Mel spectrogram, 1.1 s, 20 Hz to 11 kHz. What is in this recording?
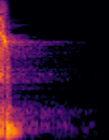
Dist Pick Cherp5
A pick slide scrape down the strings but as fast as a strum.
distorted-guitar, extras, guitar, miscellaneous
